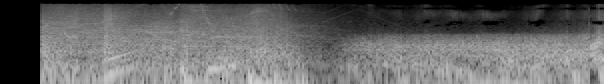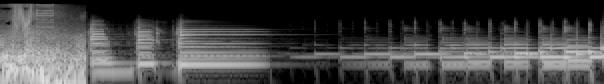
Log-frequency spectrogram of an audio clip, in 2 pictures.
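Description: Intro sting with electronic music: a dense, noisy sound effect that swells and cuts off suddenly about seven seconds in. Then pitched synth notes ring out and fade, giving way to a quick, steady beat.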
